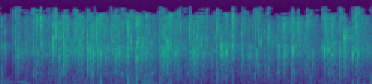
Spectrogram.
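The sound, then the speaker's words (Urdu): An audience claps steadily and loudly for several seconds to encourage Team A after its choice in a contest, a dense crackle of many hands that holds an even level throughout with a slight swell near the end. “Team اے نے انتخاب کیا ہے اس ظرف کا, ان کی حوصلہ افزائی ہو جائے زوردار تالیوں کے ذریعے.”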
